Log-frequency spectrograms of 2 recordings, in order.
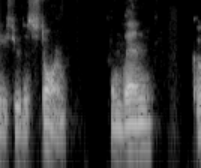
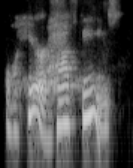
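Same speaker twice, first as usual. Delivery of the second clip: higher, kindly offering voice; Little Hedgehog; 11 semitones higher, slower than usual. A narrator's reading. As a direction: offer them gently like a small hedgehog. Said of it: "said Little Hedgehog".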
